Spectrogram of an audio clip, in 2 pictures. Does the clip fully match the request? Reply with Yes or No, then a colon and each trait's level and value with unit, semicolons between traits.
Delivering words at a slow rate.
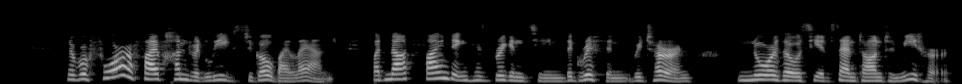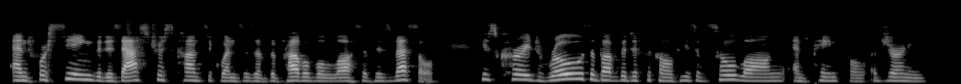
No: average, 170 wpm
